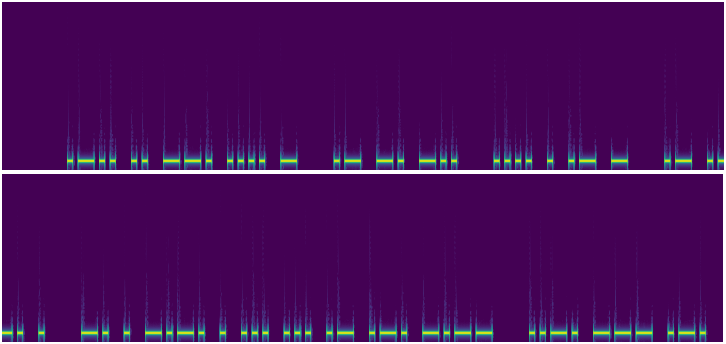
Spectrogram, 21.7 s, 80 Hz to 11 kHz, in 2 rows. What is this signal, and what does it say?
Morse code, heard as a keyed tone, about 15 wpm, 700 Hz. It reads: LIGHT AND HEAT ARE NECESSARY FOR
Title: Sentences from Top 1000 Words - Review Part 5 - 15wpm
